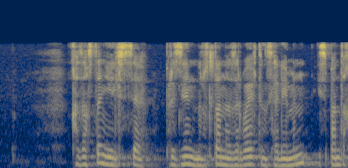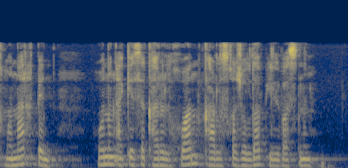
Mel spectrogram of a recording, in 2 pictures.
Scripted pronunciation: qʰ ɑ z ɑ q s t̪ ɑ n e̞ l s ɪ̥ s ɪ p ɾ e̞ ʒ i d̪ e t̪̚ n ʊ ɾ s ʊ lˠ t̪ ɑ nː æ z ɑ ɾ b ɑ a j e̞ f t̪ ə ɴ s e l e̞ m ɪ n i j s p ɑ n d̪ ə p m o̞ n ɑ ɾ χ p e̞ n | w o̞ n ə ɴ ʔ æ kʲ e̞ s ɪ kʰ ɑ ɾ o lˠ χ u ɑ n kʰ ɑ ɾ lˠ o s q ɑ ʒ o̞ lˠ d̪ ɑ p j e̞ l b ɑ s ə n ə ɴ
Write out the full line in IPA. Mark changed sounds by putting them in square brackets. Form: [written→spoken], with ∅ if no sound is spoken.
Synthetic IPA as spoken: qʰ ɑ z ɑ q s t̪ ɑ n e̞ l [s→ʃ] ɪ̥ s ɪ p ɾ e̞ [ʒ→z] i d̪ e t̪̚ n ʊ ɾ s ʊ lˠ t̪ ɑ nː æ z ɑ ɾ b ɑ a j e̞ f t̪ ə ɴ s [e→æ] l e̞ m ɪ n i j s p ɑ n d̪ ə [p→q] m o̞ n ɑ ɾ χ p e̞ n | w o̞ n ə ɴ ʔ æ kʲ e̞ s ɪ kʰ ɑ ɾ o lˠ χ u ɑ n kʰ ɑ ɾ lˠ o s q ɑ ʒ o̞ lˠ d̪ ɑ p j e̞ l b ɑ s ə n ə ɴ

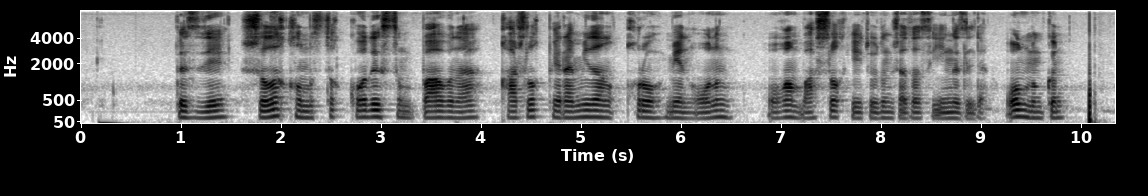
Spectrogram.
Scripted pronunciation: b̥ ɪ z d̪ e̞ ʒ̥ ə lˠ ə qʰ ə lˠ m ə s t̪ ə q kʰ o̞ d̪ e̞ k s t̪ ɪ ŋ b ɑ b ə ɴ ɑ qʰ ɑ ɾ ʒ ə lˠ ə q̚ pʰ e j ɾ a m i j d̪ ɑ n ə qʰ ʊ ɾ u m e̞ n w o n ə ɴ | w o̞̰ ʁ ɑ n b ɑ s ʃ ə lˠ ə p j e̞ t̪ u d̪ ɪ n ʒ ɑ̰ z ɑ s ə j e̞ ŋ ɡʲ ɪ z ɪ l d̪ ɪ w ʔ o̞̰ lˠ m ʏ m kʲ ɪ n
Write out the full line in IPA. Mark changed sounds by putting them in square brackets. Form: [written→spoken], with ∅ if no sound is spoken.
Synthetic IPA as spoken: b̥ ɪ z d̪ e̞ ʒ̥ ə lˠ ə qʰ ə lˠ m ə s t̪ ə q kʰ o̞ d̪ e̞ k s t̪ ɪ ŋ b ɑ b ə [ɴ→n] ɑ qʰ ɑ ɾ ʒ ə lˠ ə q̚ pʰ [e→i] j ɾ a m i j d̪ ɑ n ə qʰ ʊ ɾ u m e̞ n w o n ə ɴ | w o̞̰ ʁ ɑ n b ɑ s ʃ ə lˠ ə [p→q] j e̞ t̪ u d̪ ɪ [n→ŋ] ʒ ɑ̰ z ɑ s ə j e̞ ŋ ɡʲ ɪ z ɪ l d̪ ɪ w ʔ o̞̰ lˠ m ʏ m kʲ ɪ n

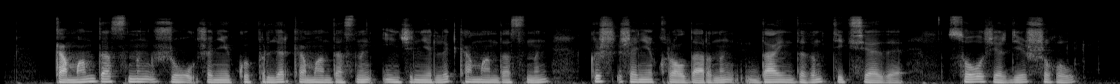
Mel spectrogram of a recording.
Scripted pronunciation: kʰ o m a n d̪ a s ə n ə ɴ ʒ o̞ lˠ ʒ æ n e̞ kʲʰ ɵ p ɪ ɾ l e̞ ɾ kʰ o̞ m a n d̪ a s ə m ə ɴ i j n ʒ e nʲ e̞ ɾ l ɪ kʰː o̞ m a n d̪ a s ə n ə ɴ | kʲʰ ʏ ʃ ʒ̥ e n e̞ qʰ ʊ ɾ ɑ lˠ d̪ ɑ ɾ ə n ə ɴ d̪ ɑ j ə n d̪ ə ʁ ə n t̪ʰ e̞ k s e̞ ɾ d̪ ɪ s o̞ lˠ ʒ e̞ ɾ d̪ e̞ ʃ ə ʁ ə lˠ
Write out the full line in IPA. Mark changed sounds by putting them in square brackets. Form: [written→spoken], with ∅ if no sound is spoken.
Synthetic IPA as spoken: kʰ o m a n d̪ a s ə n ə ɴ ʒ o̞ lˠ ʒ æ n e̞ kʲʰ ɵ p ɪ ɾ l e̞ ɾ kʰ o̞ m a n d̪ a s ə [m→n] ə ɴ i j n ʒ e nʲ e̞ ɾ l ɪ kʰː o̞ m a n d̪ a s ə n ə ɴ | kʲʰ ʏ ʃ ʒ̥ [e→æ] n e̞ qʰ ʊ ɾ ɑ lˠ d̪ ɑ ɾ ə n ə ɴ d̪ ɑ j ə n d̪ ə ʁ ə n t̪ʰ e̞ k s e̞ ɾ d̪ ɪ s o̞ lˠ ʒ e̞ ɾ d̪ e̞ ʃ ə ʁ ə lˠ

